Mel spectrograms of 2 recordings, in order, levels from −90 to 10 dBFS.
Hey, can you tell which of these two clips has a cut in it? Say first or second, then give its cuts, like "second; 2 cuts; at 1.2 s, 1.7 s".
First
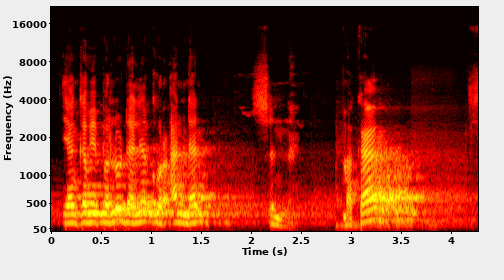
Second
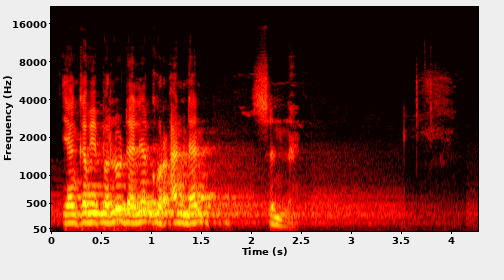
first; 1 cut; at 2.9 s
